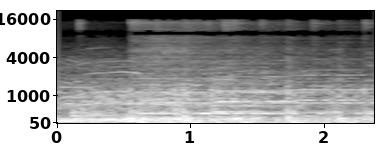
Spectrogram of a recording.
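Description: A large live band with horns, keyboards and drums playing, heard from within the audience; the sound gets brighter and a little louder about half a second in.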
